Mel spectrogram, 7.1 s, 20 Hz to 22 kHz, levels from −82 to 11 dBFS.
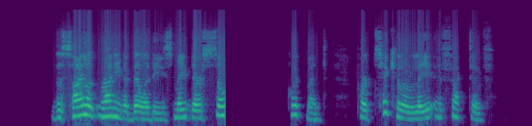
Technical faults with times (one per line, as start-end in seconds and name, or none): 0.00-7.10 filter restarted on every block
2.99-3.84 stream reconnect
